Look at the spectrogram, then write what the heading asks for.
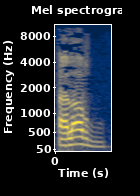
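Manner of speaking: الأرض as "alard", hamza dropped and its a moved onto the lam; الأرض with an open la and no hamza; naql. Shown as a demonstration. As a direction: say الأرض run together with no glottal stop. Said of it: "فتبقى اللام مفتوحة".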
